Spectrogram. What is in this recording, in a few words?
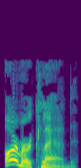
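"armor-clad", British English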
